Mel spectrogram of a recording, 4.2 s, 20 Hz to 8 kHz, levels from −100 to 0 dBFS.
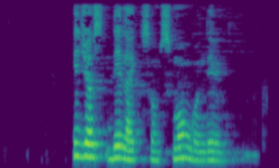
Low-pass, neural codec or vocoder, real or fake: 7.2 kHz; none; real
